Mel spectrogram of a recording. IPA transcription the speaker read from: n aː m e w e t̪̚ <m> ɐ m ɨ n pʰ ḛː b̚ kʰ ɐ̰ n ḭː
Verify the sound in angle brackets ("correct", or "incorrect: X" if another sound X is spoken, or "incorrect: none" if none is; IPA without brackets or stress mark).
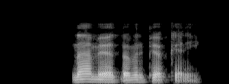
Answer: incorrect: b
